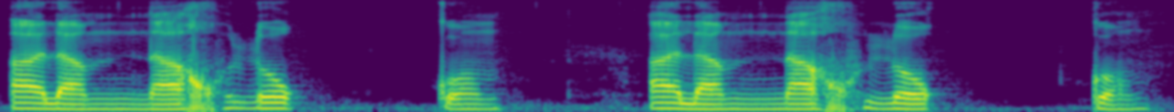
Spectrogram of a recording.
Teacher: قوف کو موٹا رکھتے ہوئے کاف کو باریک پڑھیں گے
